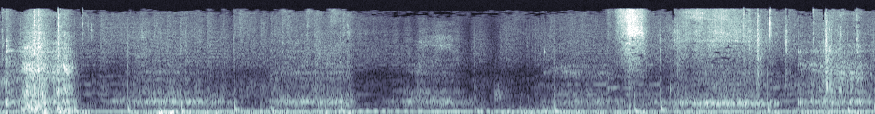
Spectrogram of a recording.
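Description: Quiet room with a steady low hum, and brief rustles of baking paper being handled near the start and again about five seconds in.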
